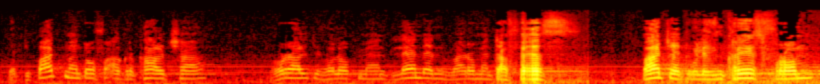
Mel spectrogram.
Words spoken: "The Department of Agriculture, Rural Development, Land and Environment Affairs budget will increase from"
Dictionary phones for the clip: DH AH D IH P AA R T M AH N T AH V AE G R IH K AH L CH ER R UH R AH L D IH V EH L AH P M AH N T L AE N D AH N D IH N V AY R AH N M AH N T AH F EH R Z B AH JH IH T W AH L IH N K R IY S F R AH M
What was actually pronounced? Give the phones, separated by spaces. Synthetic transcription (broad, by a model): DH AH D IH P AA T M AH N T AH F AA G R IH K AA L CH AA R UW R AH L D IH V EH L AH P M AH N T L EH N D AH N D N V AY R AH N M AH N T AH F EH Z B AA JH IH T W AH L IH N K R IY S F R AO M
